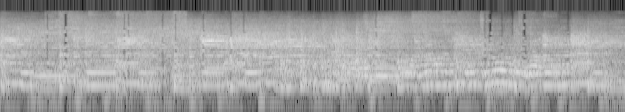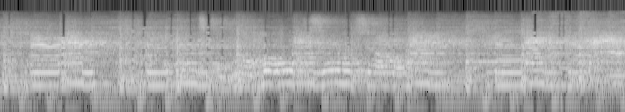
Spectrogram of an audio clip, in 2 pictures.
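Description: A live rockabilly band playing a fast number: electric guitar, upright bass and drum kit, with a male voice singing.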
